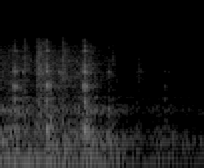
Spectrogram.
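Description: Metal ladle and fork clicking and scraping against a nonstick frying pan while stirring chopped tomatoes: a few light clicks in the first second, then fading.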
